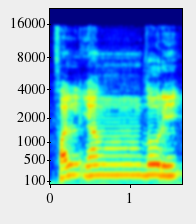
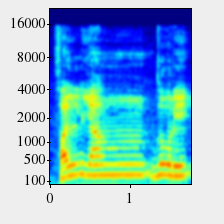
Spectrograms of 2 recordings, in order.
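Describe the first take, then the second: The two takes are said the same way.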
